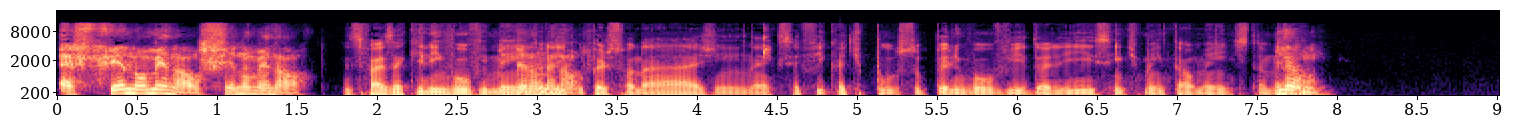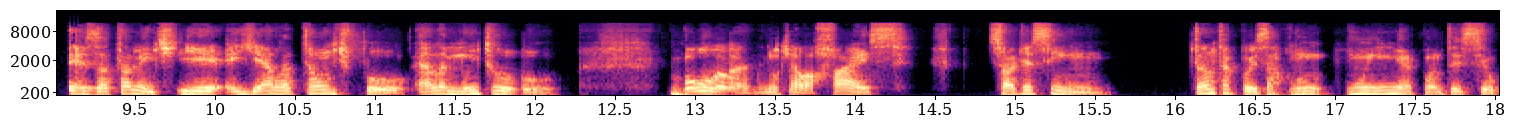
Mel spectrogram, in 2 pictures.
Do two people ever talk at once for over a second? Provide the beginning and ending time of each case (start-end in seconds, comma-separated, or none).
none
